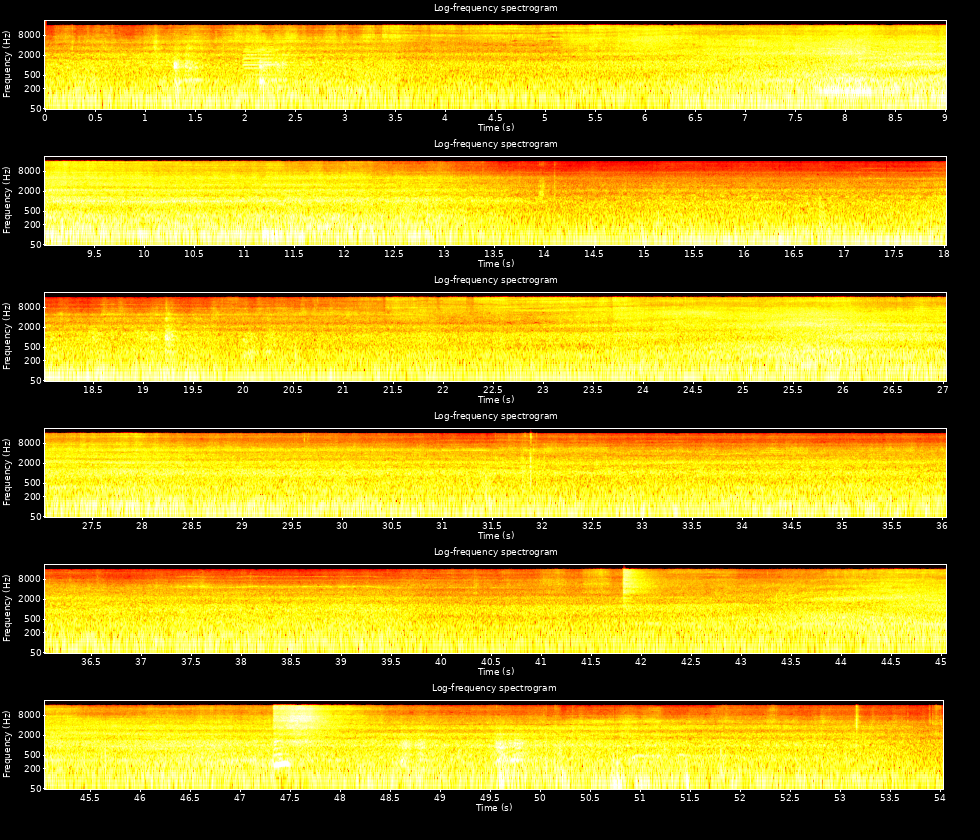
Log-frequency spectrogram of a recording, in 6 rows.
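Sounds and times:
buses driving past: 0.0 - 54.0.

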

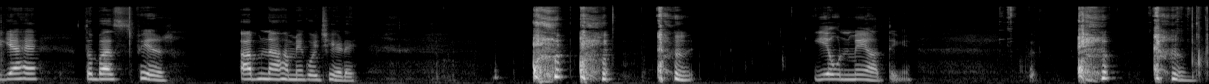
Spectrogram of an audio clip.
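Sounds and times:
woman coughing: 5.3 - 7.0, 10.8 - 12.0.

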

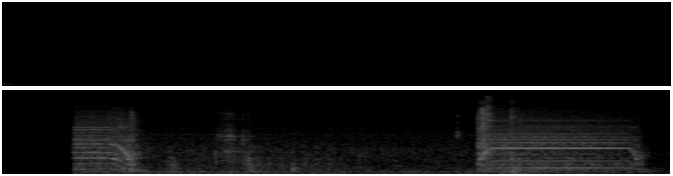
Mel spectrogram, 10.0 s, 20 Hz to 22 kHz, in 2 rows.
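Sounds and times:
small motor whining: 8.6 - 9.9.

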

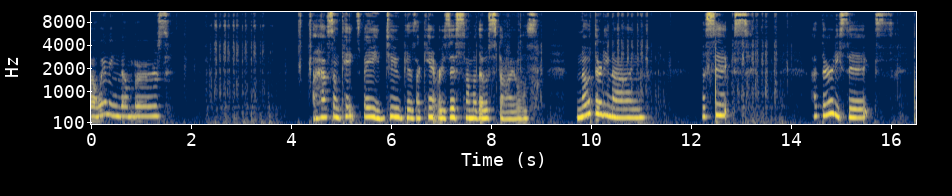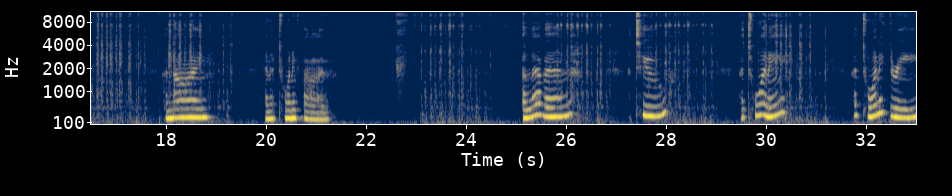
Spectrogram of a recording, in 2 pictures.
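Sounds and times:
scratching lottery ticket: 2.0 - 4.4, 10.2 - 11.7, 16.5 - 19.5, 22.6 - 24.6, 25.8 - 27.0, 27.6 - 29.1, 29.8 - 31.3.

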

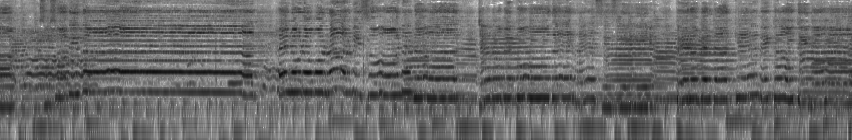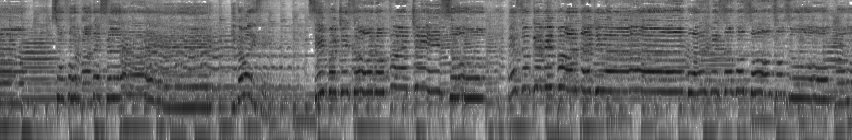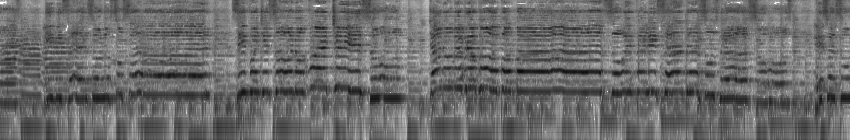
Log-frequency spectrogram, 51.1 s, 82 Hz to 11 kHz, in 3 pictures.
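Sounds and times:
strummed guitars: 0.0 - 51.0
woman singing: 0.0 - 51.0.

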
